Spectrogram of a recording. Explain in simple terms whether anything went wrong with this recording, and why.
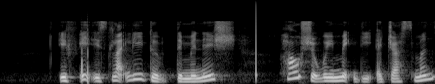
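Loud pops occur from 0.82 to 0.90 s (two quick pops) and from 2.56 to 2.58 s (one pop), each much louder than the speech. A sudden electrical jolt, likely from a plug, switch or static, was added on top while the speech continued underneath.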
